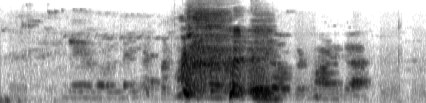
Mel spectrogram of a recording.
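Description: A burst of harsh, hacking coughs breaks out in the middle, loud and close, with a few quieter throat sounds before and after.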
